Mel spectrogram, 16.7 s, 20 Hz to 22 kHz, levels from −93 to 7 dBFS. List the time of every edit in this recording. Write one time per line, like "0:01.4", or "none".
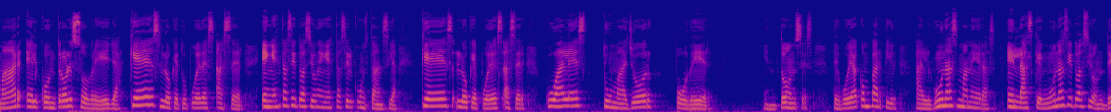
0:11.4
0:15.0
